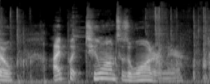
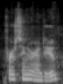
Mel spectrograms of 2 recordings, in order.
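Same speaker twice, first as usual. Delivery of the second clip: normal talking voice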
